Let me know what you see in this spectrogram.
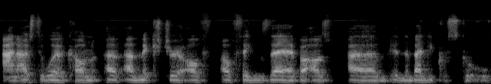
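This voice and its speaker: Fairly quick and monotone, with flat intonation, a man with a northern English accent talks at a fairly low pitch. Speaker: academic statistician. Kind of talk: conference talk. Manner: halting, many fillers.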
